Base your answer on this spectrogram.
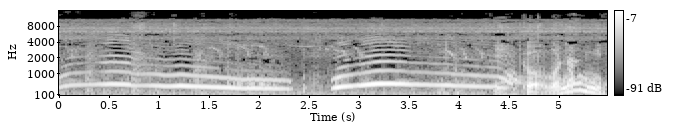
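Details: Kitten crying indoors after a fight with a rat: two long, loud, slightly falling meows, each about two seconds, followed by a shorter wavering squeal and faint human talk.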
